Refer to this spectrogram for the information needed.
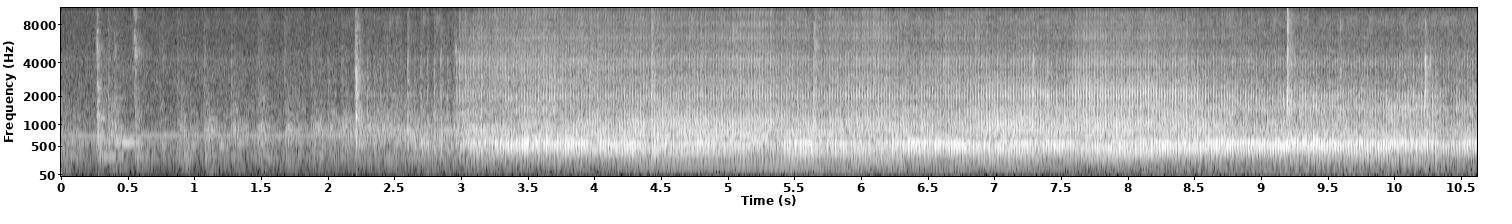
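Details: Old recorder after cleaning, with its toothed wheels moved over, speed adjusted up from too slow: steady light whir with even ticking about four a second. Drive running smoothly.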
